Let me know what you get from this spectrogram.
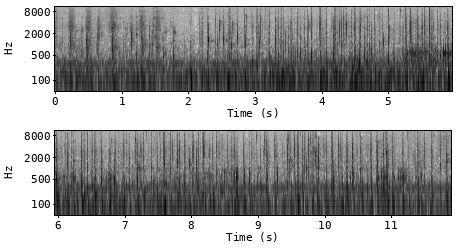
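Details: Close-up crunching, crinkling and tapping sounds fill the recording over a steady low electrical hum. No animal calls can be picked out.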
